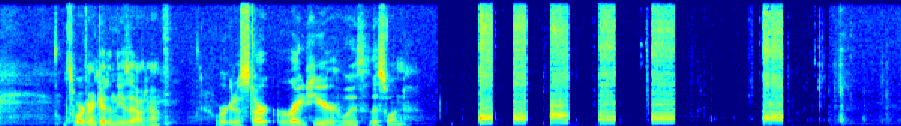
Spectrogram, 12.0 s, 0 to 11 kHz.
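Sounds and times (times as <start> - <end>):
desoldering pump buzzing: 10.2 - 10.5.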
